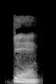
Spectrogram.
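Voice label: "yèn" Hakka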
